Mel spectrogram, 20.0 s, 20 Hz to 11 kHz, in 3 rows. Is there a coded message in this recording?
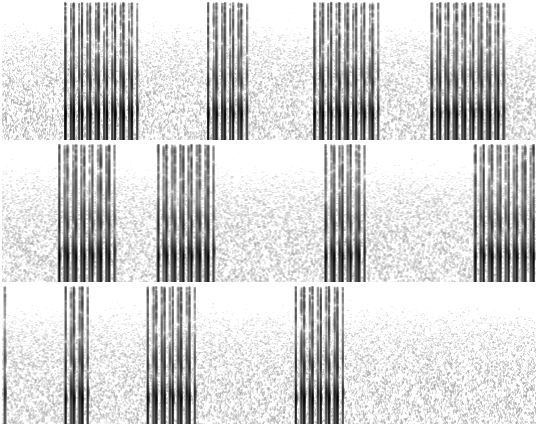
Yes: pulse dialling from 0.8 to 17.6 s, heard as clicks on a phone line, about 10 pulses a second. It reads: 9 5 8 9 7 7 5 8 3 6 6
